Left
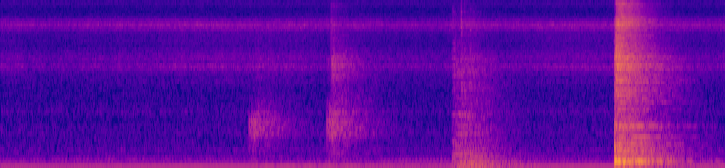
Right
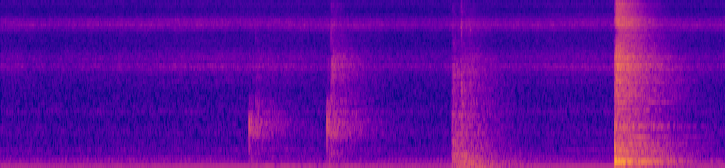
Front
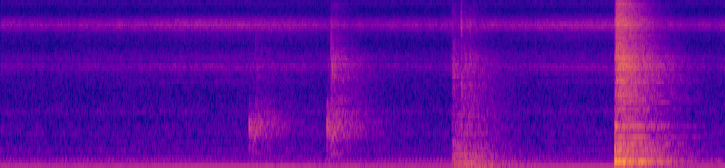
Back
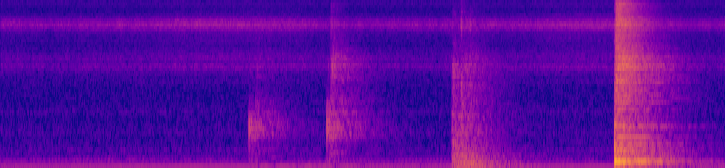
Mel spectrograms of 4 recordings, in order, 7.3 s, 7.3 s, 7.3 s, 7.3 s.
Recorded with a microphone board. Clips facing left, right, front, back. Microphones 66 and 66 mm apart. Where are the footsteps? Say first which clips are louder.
Right 3 dB, back 1 dB; 120° right, 2.5 m.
